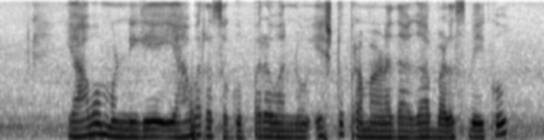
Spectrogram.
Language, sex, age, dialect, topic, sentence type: Kannada, female, 25-30, Central, agriculture, question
